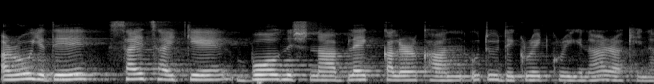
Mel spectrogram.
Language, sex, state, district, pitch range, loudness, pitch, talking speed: Nagamese, female, Nagaland, Dimapur, 195-225 Hz, -17 LUFS, 215 Hz, 135 wpm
